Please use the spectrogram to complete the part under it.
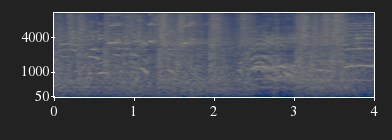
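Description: A body slams onto the wrestling mat with a heavy thud.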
